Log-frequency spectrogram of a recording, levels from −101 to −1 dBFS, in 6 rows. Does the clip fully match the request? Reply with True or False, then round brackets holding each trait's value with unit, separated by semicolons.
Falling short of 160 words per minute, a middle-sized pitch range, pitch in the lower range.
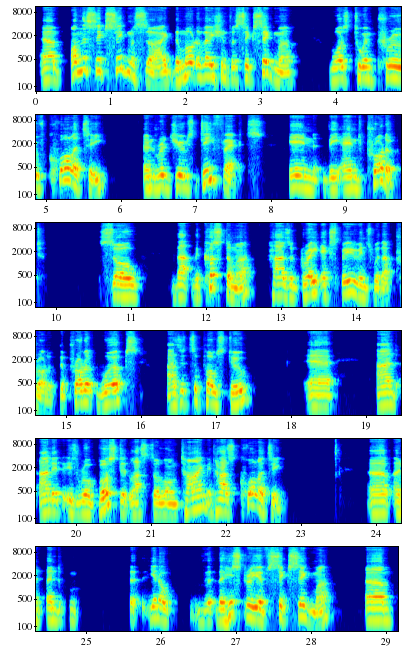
False (135 wpm; 4.7 semitones; 150 Hz)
